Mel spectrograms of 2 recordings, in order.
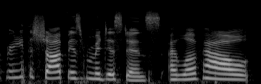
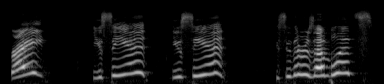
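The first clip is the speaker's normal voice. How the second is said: excited; 10 semitones higher, 7 dB louder than usual. Real, not acted. Showing chat the picture resemblance.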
